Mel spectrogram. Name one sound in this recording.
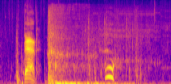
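A fireball bursts with a low, rumbling boom.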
